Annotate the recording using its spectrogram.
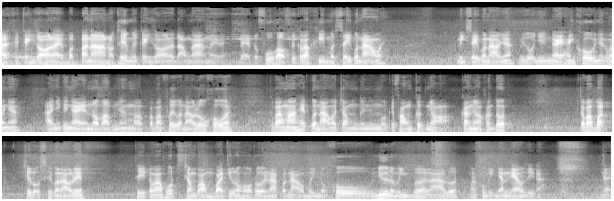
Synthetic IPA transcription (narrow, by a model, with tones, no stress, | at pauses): aː˨˩kaː˨˦jka˨˦jŋ̟zɔ˨˦na˨˩jɓo˨˩t̚paː˧naː˧˩nɔ˨˦t̪ʰe˧mkaː˨˦jka˨˦jŋ̟zɔ˨˦laː˨˩ɗaː˧˩wŋaː˧ŋna˨˩jɗe˧˩nɔ˨˦fu˨˩həː˨˩p̚vkaː˦˥ɓa˦˥xi˧maː˨˩sə˨˦jku˧˩ənaː˨˦wʔə˨˦j | mi˨˩ŋ̟sə˨˦jku˧˩ənaː˨˦wɲaː˧vi˧zṵ˧˨ɲɨ̰˧˥˨ŋa˨˩jɦa˧jŋ̟xo˧ɲa˧˦ka˦˥ɓaː˧˥ɲaː˧ | ʔaː˨˩ɲɨ̰˧˥ŋkaː˨˦jŋa˨˩jno˨˩mʔə˧˩mɲaː˨˧maː˨˩ka˦˥k̚ɓaː˦˥k̚fəː˧jku˧˩ənaː˨˦wlo˧xo˧ʔə˨˦j | ka˦˥k̚ɓaː˧˥nmaː˧ŋɦe˦˥t̚ku˧˩ənaː˨˦wvaː˨˩wt͡ɕɔ˧wŋ͡mmo˨˩t̚kaː˨˦jfa˨˩wŋ͡mkɨ˨˩k̚ɲɔ˧˩kaː˨˩ŋɲɔ˧˩kaː˨˩ŋt̪o˦˥t̚ | ka˦˥k̚ɓa˦˥k̚ɓə˨˩t̚ | t͡ɕi˨˦əlo̰˧˨sə˨˦jku˧˩naː˨˦wle˧n | t̪ʰi˨˩kaː˦˥k̚ɓaː˦˥khu˦˥t̚t͡ɕɔ˧wŋ͡mva˨˩wŋ͡mvaː˨˩jt͡ɕ̪i˨˦ŋlo˧˨ho˨˩t̪ʰo˧jlaː˨˩ku˨˩ənaː˨˦wku˧˩˨mï˨˩ŋ̟nɔ˨˦xo˧ɲɨ˧laː˨˩mï˨˩ŋ̟vɨ˨˩əlaː˨˩lu˧ənmaː˨nɔ˦xə˧wŋ͡mɓḭ˧˨ɲa˧nɲɛ˧wzi˨˩kaː˧˩ | ɗə˨˦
